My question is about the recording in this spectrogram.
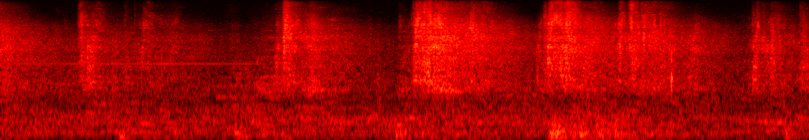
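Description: A thin, flexible wushu broadsword (nandao) blade swishing and snapping through the air in fast cuts. There are about five sharp whip-like swishes, with a dull thump or two from footwork on the carpet.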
